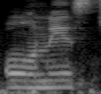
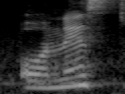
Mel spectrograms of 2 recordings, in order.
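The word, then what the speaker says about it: honest: ऐसी एन ऑनेस्ट man, just like that. यहाँ पर भी एच जो है वो साइलेंट लेटर है, इसीलिए इसको ऑनेस्ट मैन बोला है.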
